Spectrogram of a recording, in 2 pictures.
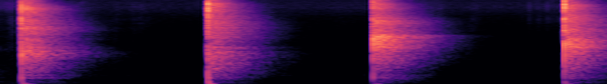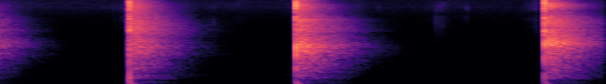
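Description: Seven loud, crisp hand claps at a steady pace of roughly one per second, each sharp and isolated with quick decay and silence between, made to set off a sound detector module driving LEDs.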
